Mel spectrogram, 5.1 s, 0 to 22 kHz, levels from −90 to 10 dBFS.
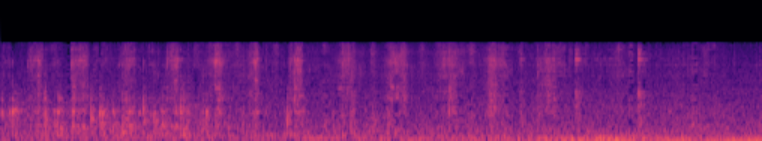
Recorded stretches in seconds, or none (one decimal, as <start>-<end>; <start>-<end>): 0.0-1.0; 1.7-2.1; 3.2-5.1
